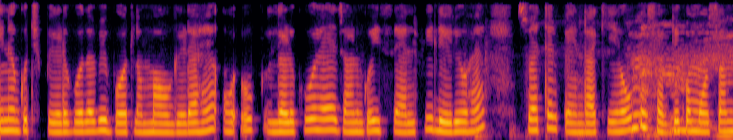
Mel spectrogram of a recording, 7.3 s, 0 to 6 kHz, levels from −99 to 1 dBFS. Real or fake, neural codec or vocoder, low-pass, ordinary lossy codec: real; none; 5.4 kHz; none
